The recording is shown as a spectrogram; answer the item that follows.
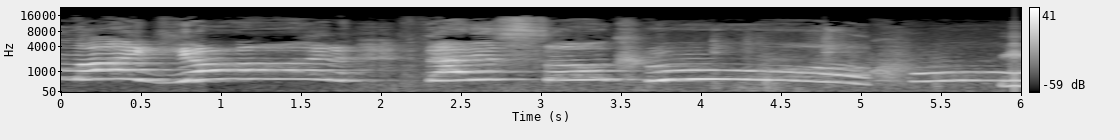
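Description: A young boy's high voice in a run of long, drawn-out wordless cries of delight, half sung, each held note arching up and falling away.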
